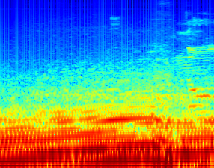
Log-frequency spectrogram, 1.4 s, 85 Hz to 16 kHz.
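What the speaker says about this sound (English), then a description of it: "We are flying 0 to 100 in no time." A 2020 BMW M5 Competition accelerates hard from a standstill without launch control, its engine roaring loud and close from inside the cabin with rising harmonics, while a person talks over it.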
